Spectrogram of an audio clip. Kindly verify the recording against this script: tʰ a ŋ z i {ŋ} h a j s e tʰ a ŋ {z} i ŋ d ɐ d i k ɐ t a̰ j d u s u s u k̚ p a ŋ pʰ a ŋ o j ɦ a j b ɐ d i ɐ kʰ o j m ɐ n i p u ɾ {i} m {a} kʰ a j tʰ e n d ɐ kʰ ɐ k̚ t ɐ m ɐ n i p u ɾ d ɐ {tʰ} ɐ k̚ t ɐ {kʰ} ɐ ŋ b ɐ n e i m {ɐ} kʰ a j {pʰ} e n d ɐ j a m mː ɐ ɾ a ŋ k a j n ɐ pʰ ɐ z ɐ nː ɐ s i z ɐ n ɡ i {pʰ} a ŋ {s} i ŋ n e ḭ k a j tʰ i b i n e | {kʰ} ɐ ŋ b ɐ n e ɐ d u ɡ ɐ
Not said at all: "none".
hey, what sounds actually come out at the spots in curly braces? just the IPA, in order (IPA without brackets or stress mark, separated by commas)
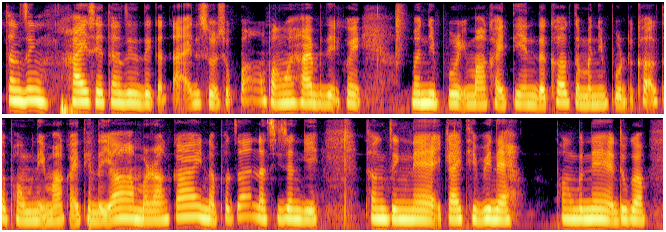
ŋ, z, i, a, kʰ, pʰ, a, tʰ, tʰ, z, pʰ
